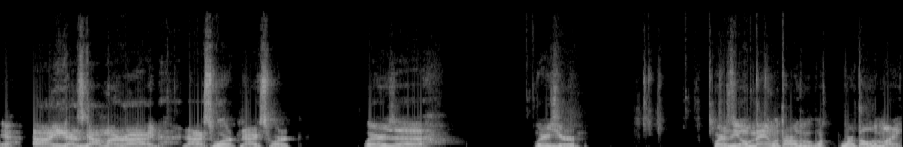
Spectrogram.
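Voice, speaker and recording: Using a put-on character voice, a man sounds raspy at a medium pitch. He keeps a moderate pace with long, frequent pauses. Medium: actual play. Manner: casual, profane, pushy.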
